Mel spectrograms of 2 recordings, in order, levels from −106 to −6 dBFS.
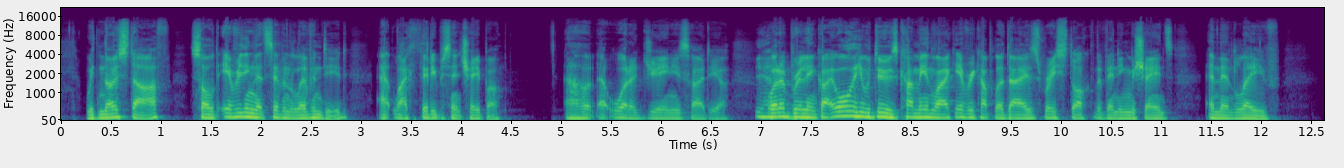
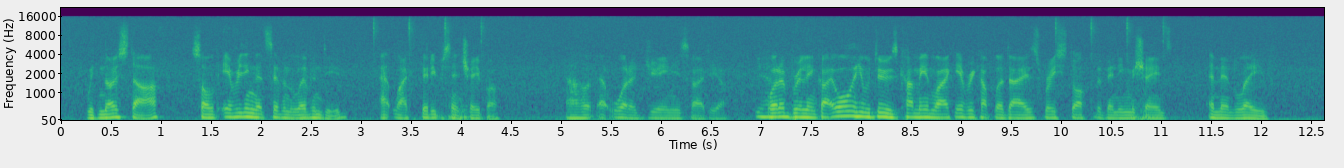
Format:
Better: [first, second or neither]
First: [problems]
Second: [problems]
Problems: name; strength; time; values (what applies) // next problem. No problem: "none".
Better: first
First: none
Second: hiss; noticeable; throughout; 10 dB below the speech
